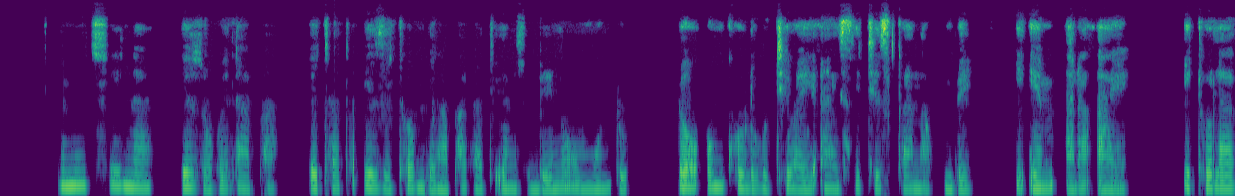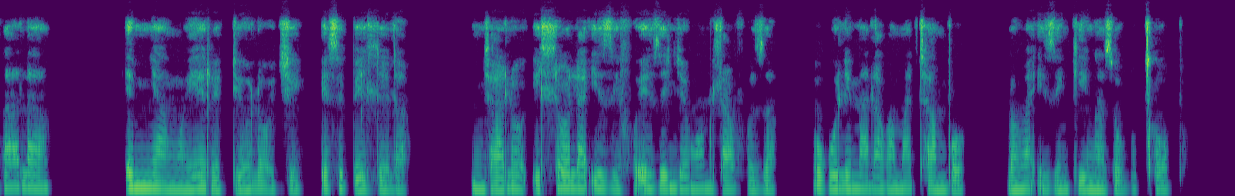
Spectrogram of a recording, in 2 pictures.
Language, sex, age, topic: North Ndebele, female, 25-35, health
